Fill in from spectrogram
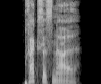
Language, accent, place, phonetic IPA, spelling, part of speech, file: German, Germany, Berlin, [ˈpʁaksɪsˌnaːə], praxisnahe, adjective, De-praxisnahe.ogg
- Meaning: inflection of praxisnah: 1. strong/mixed nominative/accusative feminine singular 2. strong nominative/accusative plural 3. weak nominative all-gender singular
